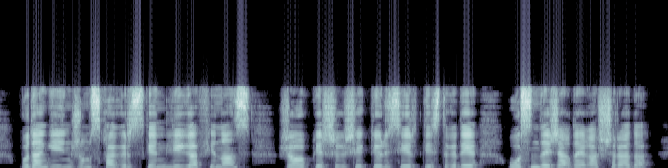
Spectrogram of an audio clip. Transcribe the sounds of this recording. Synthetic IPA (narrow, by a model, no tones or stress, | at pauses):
b̥ʊd̪ɑŋkʲʰe̞jɪnʒʊməsqɑkʲʰɪɾɪskʲe̞nlʲijɡafijnans | ʒ̥ɑwɑp̚kʲe̞ɾʃɪlɡʲɪʃe̞k̚t̪e̞wlɪse̞ɾɪk̪̚t̪e̞st̪ɪɡʲɪd̪e̞wo̞sənd̪ɑjʒɑʁd̪ɑjʁɑʊ̥ʃəɾɑd̪ə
